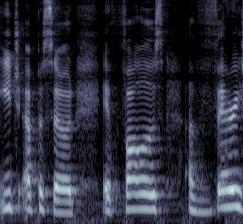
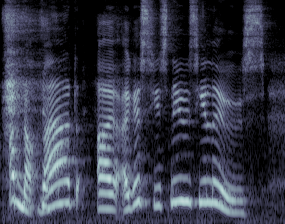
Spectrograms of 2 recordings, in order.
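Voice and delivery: put-on poorly done South African accent, higher pitch; 6 semitones higher than usual. Retelling Gary's reaction to two others making out, in Gary's South African accent. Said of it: "In his South African accent that I cannot do".

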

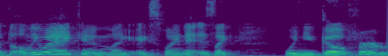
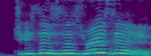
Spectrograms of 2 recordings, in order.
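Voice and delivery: mimicked scream, higher and louder; 10 semitones higher, 6 dB louder than usual. Retelling how a man walking out startled everyone: imitating someone screaming. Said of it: "screamed out".

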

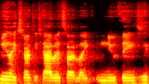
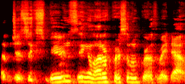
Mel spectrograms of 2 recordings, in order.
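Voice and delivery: mock extremely depressed, gloomy tone in high voice; 6 semitones higher than usual. Reading Hannah Limon's group chat message aloud, mock extremely depressed voice. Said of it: "in an extremely depressed voice".

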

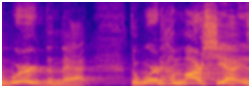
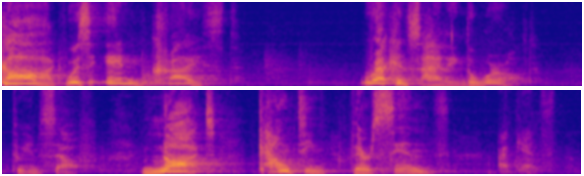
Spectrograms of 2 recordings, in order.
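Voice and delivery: voice straining not to cry; 3 semitones lower, 6 dB quieter than usual. Quoting a favorite New Testament verse, trying to say it without crying. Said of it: "I'm going to try to say this without crying".

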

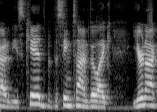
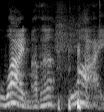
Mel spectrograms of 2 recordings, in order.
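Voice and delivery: put-on baby boy voice. Acting out the baby's reply in a comic panel: voicing baby Clark. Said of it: "when Martha is feeding Clark as a baby".

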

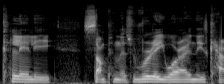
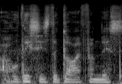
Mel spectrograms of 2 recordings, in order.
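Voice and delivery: mock whispering. Imitating the press in a film leaning in to the audience: imitating a whisper. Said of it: "whispering to you".

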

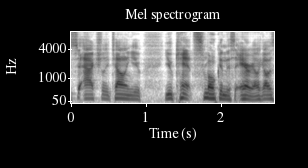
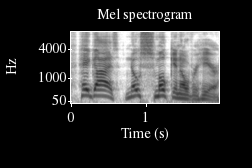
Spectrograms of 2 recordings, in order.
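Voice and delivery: sarcastic, half-joking tone; 4 semitones higher than usual. Speaker retelling what a man said to their group, imitating a sarcastic voice. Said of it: "sarcastic voice".

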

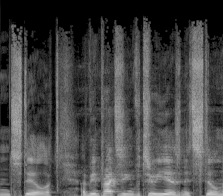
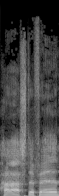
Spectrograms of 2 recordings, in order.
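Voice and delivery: put-on fake American accent. Greeting a character at the door in a put-on American accent. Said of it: "it's gonna be in an American accent".

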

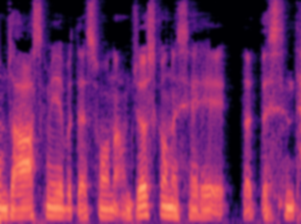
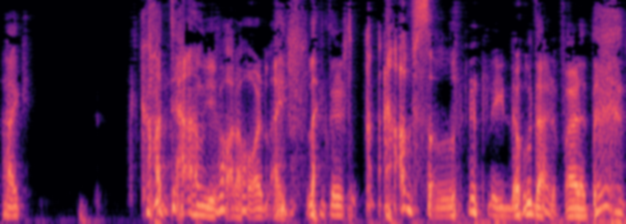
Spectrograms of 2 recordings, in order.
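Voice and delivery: words pushing through stifled, choked-back laughter, swooping pitch. Speaker reacting to a stranger's bio, choking back laughter. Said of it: "I'm choking back laughter here".

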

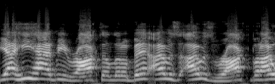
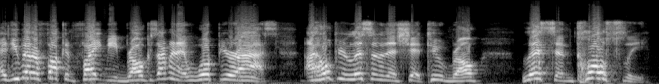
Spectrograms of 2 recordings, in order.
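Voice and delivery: very loud, heated, fired-up rant; 8 dB louder than usual. Speaker challenges Simon to a fight, fired-up ranting. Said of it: "You got a little fired up".

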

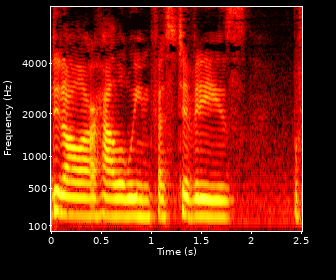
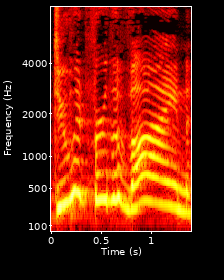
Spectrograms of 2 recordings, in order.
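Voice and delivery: very high, drawn-out, acted-out child scream; 9 semitones higher, 4 dB louder than usual. Retelling what a kid yelled while running away: imitating a kid screaming. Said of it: "one kid was screaming".

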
